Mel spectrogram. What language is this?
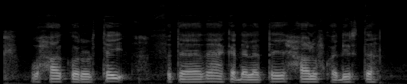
Somali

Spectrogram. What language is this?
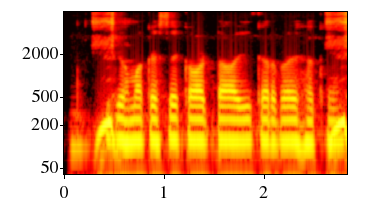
Magahi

